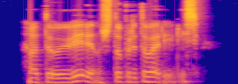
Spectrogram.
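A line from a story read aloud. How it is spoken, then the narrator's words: Chuckling. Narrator (Russian): Кайл снова хохотнул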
